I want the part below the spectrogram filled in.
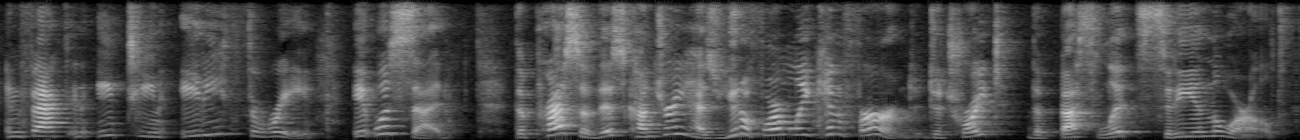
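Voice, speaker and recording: A woman with a fairly high, very bright voice narrates history as if it were a bedtime story. She is an expressive storyteller who talks straight to the listener as host.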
